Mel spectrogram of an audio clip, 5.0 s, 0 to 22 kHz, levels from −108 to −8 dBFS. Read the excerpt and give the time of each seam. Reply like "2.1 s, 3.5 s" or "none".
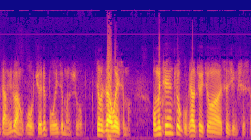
1.8 s

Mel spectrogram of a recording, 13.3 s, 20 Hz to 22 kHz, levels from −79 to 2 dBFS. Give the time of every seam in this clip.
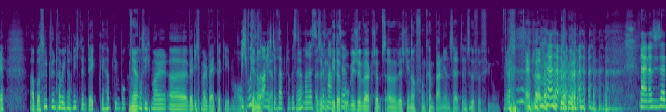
6.5 s

